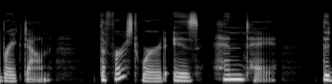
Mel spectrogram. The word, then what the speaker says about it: gente: The first word is gente.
